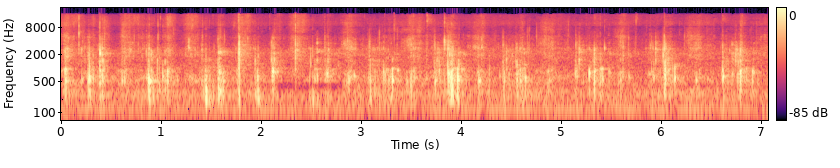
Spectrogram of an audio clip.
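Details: Steady wet lapping from a Golden Retriever working an Orapup tongue cleaning brush in a small room: rapid sticky clicks and smacks, clustered in short runs, with a faint background hum.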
